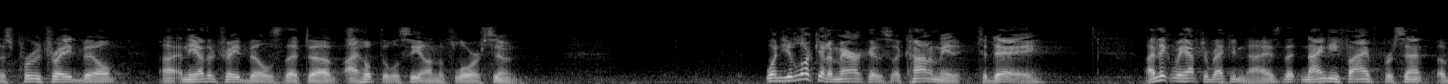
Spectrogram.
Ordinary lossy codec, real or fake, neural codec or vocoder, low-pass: MP3, 24 kbps; real; none; 7.2 kHz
